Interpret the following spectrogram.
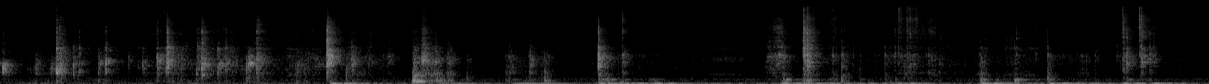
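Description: Hockey cards and their pack packaging handled by hand: an irregular string of short clicks and rustles as cards are shuffled and packs are opened.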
